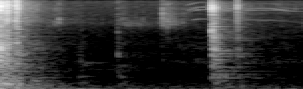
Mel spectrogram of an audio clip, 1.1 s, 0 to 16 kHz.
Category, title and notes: Sound effects > Other mechanisms, engines, machines
Handsaw Oneshot Hit Stab Metal Foley 15
vibe, saw, foley, percussion, plank, shop, sfx, fx, hit, smack, metal, twang, vibration, twangy, metallic, perc, tool, household, handsaw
